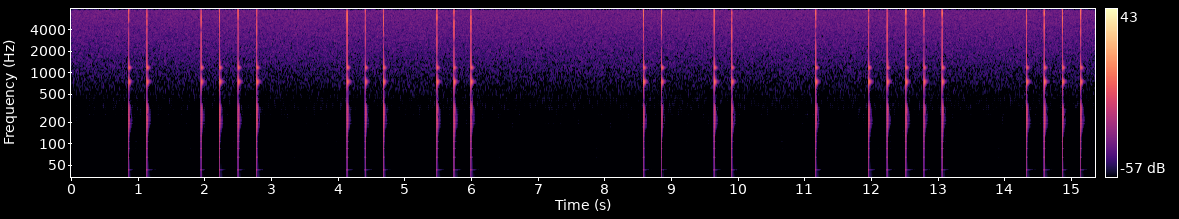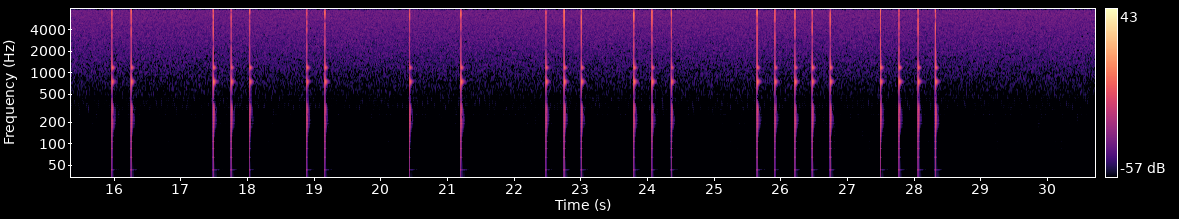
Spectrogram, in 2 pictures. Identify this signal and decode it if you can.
Tap code, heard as knocks on wood, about 4 knocks a second. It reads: IN GERMANY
